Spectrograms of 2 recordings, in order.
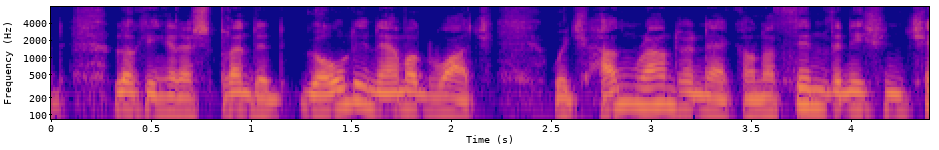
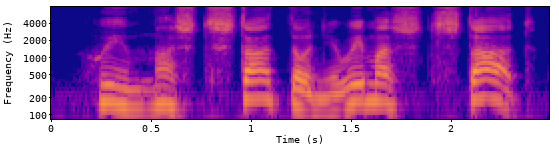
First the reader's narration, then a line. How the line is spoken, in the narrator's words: her mother cried in a flutter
